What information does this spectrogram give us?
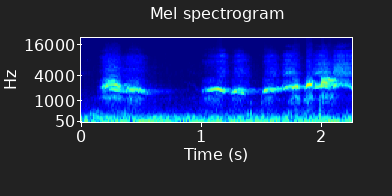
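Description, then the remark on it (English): Someone whistles a short, halting melody in a few breathy, wavering phrases with brief gaps between them, over a low background rumble. “I can't whistle.”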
